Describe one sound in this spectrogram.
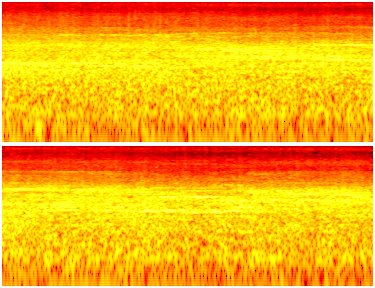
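A large crowd screams loudly and continuously.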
